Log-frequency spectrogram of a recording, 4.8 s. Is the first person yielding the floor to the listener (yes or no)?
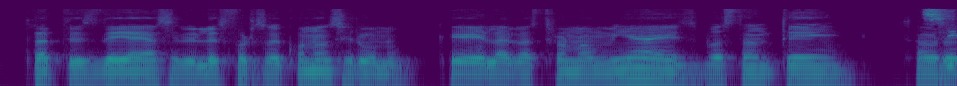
yes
